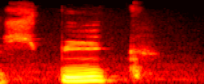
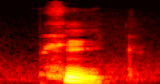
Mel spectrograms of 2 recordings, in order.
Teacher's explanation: the voiceless plosives are not aspirated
